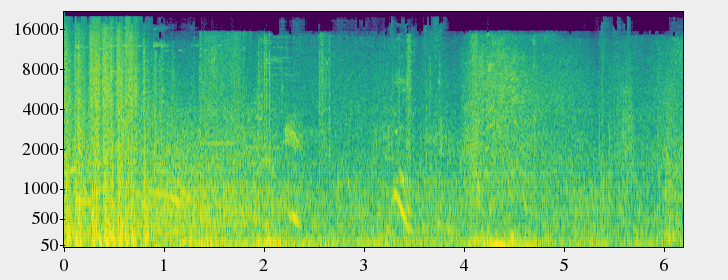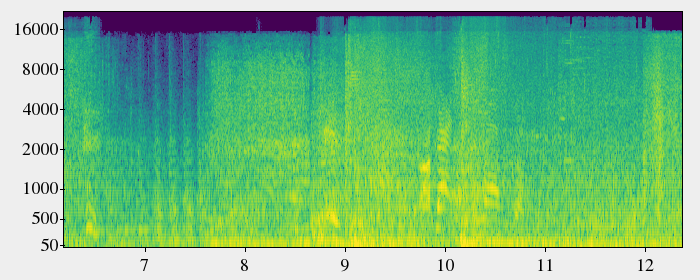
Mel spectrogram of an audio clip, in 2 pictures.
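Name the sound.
gunfire in the video game The Outer Worlds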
